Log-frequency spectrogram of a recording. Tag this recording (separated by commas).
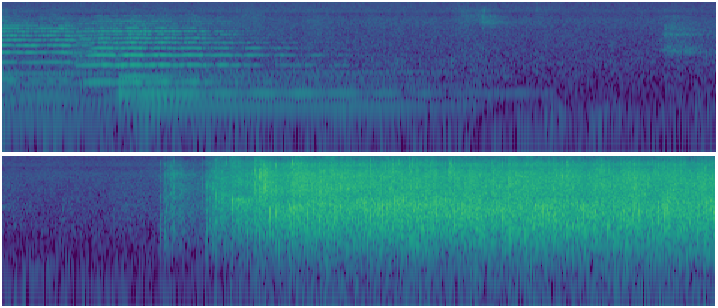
Musical instrument, Violin, Music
